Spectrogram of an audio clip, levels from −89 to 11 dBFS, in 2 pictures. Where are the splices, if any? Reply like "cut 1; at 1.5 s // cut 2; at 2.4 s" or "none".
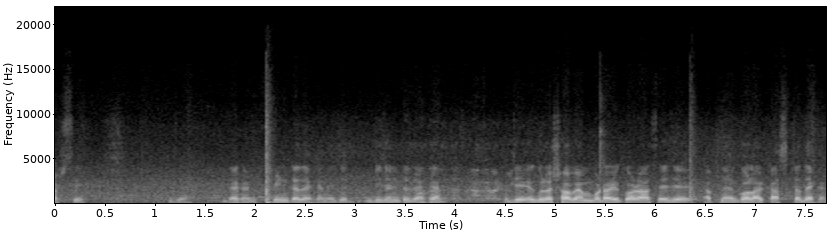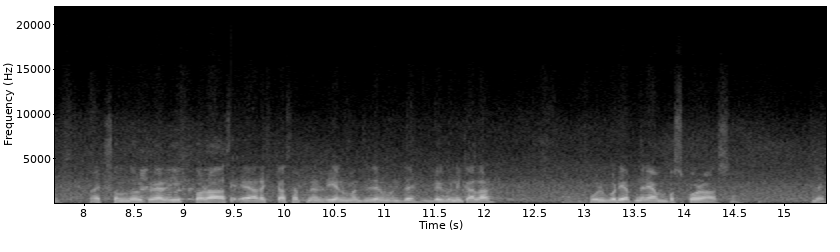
cut 1; at 9.5 s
